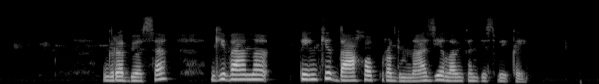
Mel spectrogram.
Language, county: Lithuanian, Šiauliai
